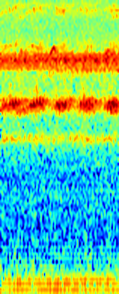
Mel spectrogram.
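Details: Continuous high-pitched cricket trilling with soft, regular pulsing, carried over a persistent low-frequency hum.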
